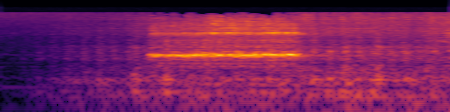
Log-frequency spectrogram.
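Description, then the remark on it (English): A train to Chislehurst rumbles and clatters along the rails, swelling up from quiet into a steady roar, with a sustained high whistle-like tone sounding midway. No one speaks. “Not a word until we're on the train to Chislehurst.”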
